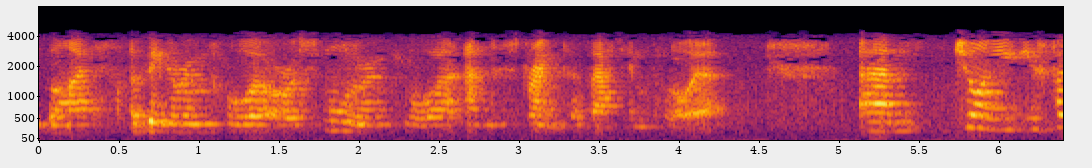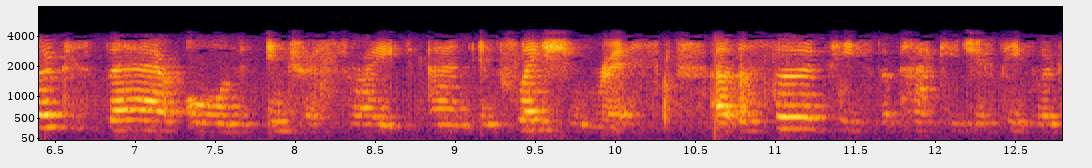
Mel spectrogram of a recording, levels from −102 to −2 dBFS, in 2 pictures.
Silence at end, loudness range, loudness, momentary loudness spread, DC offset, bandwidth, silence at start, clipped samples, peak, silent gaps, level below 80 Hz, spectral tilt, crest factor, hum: 0 s; 5 LU; -19 LUFS; 10 LU; under 0.1%; 4.7 kHz; 0 s; under 0.1%; 0 dBFS; none; -66 dBFS; -6.5 dB/octave; 20 dB; none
